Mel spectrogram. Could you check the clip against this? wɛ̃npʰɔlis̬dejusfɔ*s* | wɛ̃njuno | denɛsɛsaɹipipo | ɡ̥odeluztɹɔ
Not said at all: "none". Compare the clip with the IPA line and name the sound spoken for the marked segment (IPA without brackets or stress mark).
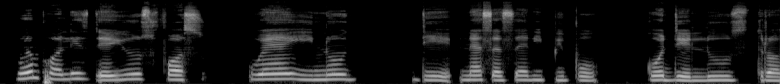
s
